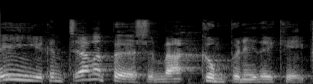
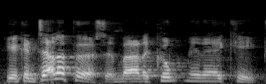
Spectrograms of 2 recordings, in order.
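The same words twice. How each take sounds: First: Put-on light Yorkshire accent, dropping the "the". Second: Said in the usual way. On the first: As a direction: quote gran in a mild Yorkshire accent. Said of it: "in that sort of accent". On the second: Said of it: "she would say".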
